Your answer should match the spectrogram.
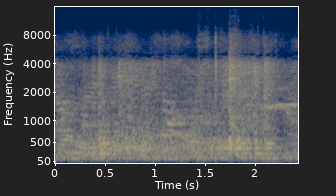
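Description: Indistinct voices of people talking in a busy dining room, with a brief tap or click near the end.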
